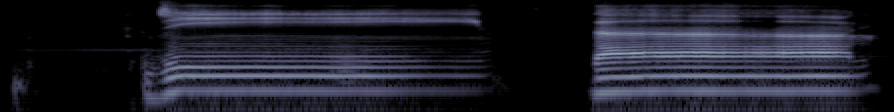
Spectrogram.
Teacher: جیم زبان کے درمیان تالو کے درمیان سے ادا ہوتا ہے اور دال زبان کی نوک اوپر کے دانتوں کی جڑ سے ادا ہوتا ہے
